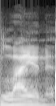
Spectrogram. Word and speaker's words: Liones: L-I-O-N. E-S. – Okay, yeah, that's... – She knocked out one S. – Yeah. Yeah, I like how you're pronouncing it like it's not a female lion. You're like, Leoness. No, don't make it all French. It's Lioness.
